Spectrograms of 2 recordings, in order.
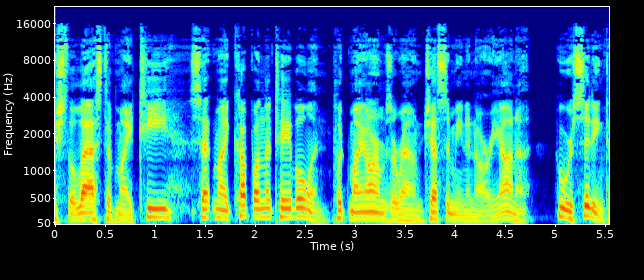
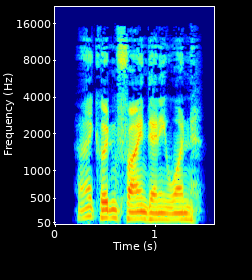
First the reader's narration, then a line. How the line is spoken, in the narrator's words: the mustache man sighed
